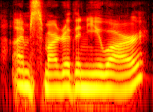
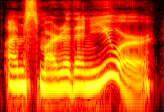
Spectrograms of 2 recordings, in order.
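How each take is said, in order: First: The final 'are' has a full vowel. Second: The final 'are' has a reduced vowel. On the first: "with strong forms are and am" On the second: "I didn't use the strong forms are and am, but I did still pronounce a vowel"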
